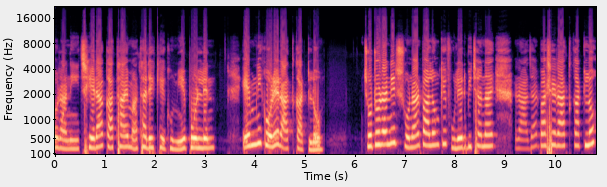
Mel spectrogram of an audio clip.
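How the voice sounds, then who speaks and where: A woman reading a classic fairy tale aloud with measured, expressive recitation. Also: high-pitched, vocal fry, dry recording. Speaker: reader.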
